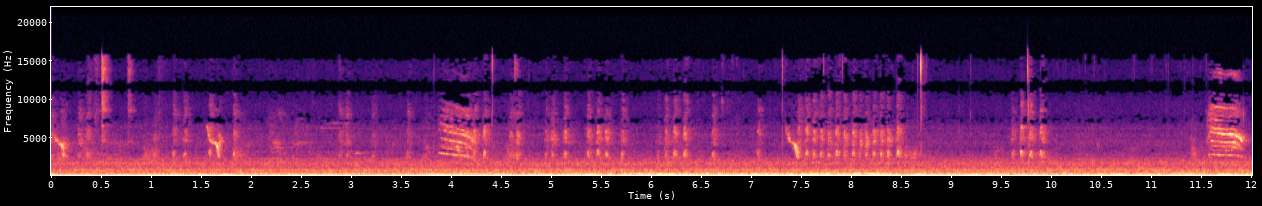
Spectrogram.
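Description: Backyard songbirds calling in short, high, sweeping phrases every couple of seconds, over a steady low rumble.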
